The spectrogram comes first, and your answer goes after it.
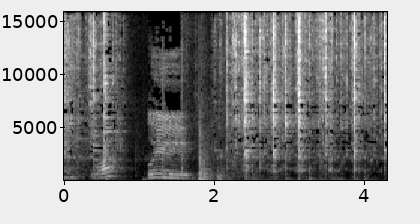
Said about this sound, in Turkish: Karıştırıcıyla karıştır.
